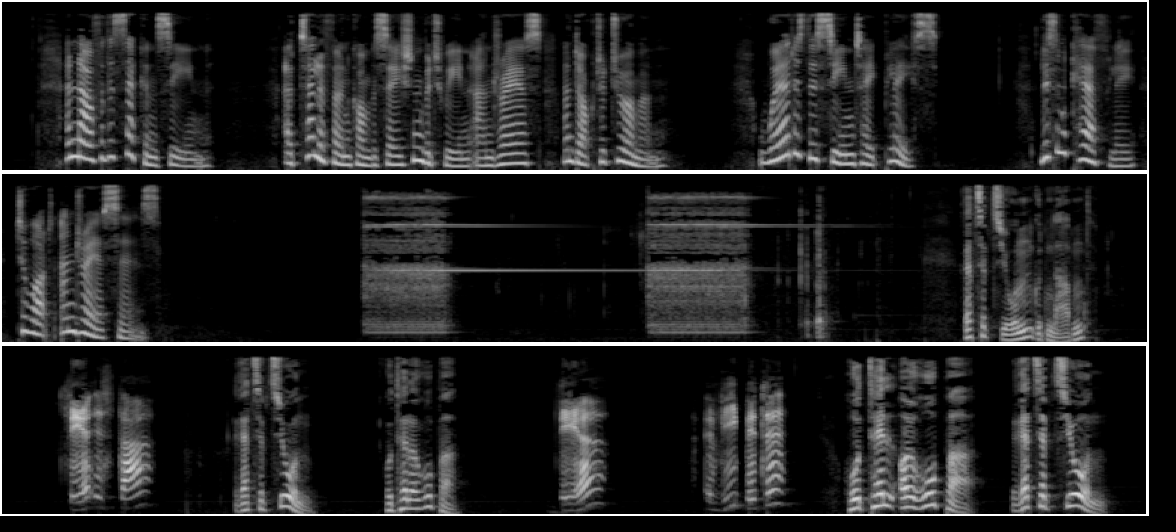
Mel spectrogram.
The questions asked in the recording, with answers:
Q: Where does this scene take place?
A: Andreas is in a hotel. He picks up the phone and says, Rezeption.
